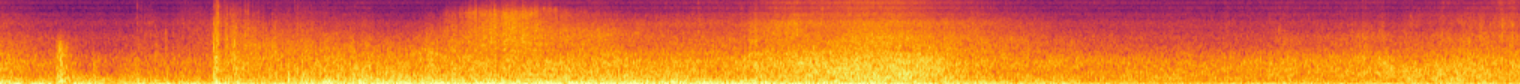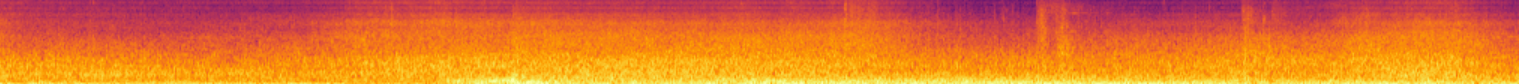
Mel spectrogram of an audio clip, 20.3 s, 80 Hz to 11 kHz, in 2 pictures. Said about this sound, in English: 10, 9, ignition sequence 6, 5, 4, 3, 2, 1, 0. All engines running.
